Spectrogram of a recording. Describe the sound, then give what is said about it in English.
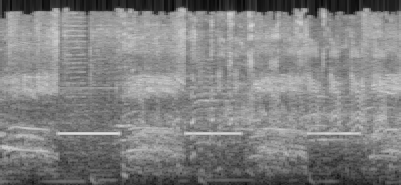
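A loud arena crowd yelling and groaning in a dense, continuous roar, with three evenly spaced electronic beeps sounding over the noise. “Even the crowd gets involved.”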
